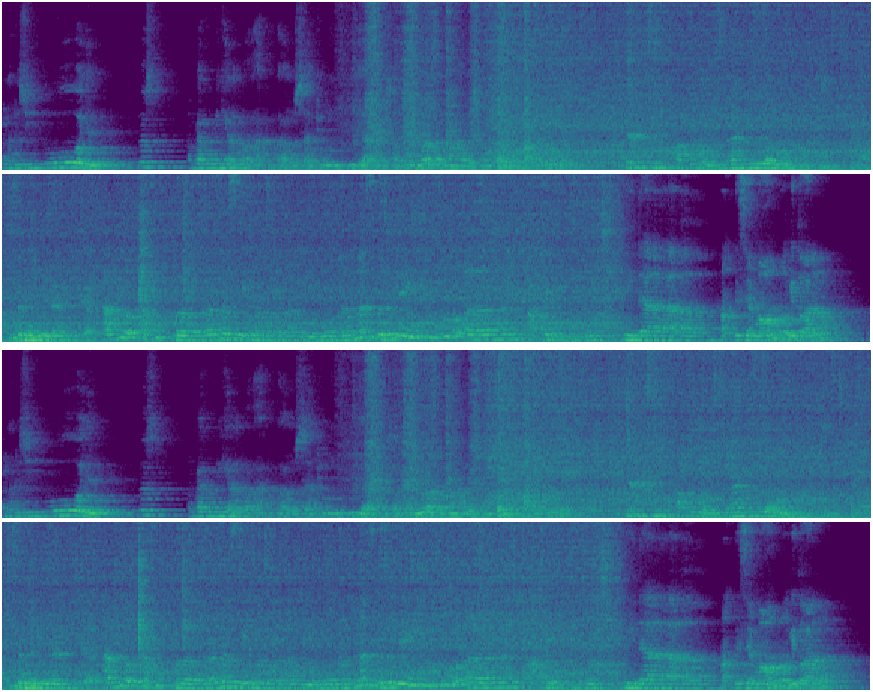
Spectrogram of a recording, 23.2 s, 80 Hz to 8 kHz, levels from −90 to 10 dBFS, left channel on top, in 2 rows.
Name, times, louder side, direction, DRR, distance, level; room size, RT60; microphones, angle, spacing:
voice 1, 0.1-1.2 1.8-2.0 2.5-7.5 8.3-8.4 9.0-11.1 11.4-12.0 12.5-12.8, equal, 70° left, -4 dB, 0.7 m, -30 dB
sound 1, 4.4-11.9, right 1 dB, 25° right, 1.2 m, -37 dB
sound 2, 6.4-19.9, equal, 80° right, 0.6 m, -33 dB
voice 2, 8.3-8.9 11.7-22.5, left 1 dB, 35° left, -8 dB, 0.5 m, -28 dB
2.7 x 2.0 x 3.4 m, 1.4 s
head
